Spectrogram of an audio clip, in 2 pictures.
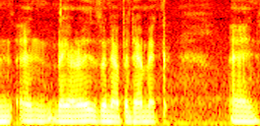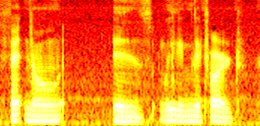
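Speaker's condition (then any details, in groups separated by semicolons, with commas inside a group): Cerebral palsy; scoliosis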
